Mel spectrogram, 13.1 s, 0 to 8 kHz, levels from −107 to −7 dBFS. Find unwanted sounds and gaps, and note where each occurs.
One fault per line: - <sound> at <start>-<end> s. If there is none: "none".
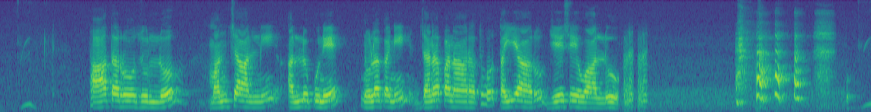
- laugh at 9.4-9.7 s
- laugh at 11.0-12.6 s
